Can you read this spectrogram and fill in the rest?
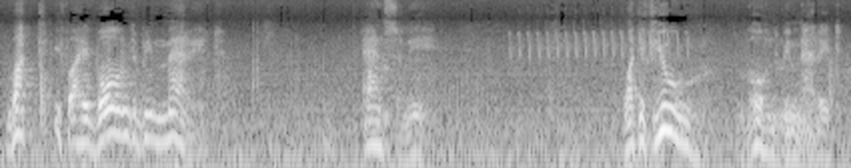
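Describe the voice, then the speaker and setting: An actor in a 1940s television drama playing an arrogant, domineering general who speaks in a blunt, pressing, commanding way. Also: male voice, medium pitch, sing-song, slow, long pauses, a little mellow. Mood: pressing, seductive. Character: arrogant, domineering wartime general, an insistent seducer. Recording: muffled, noisy 1949 television soundtrack.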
